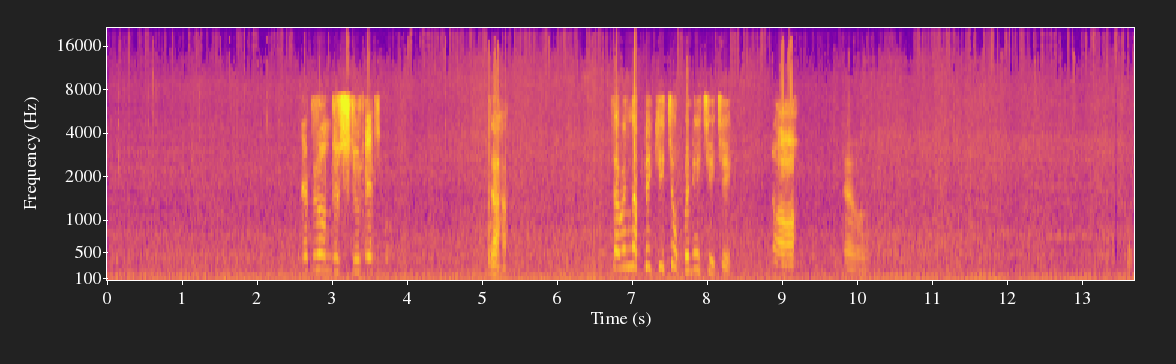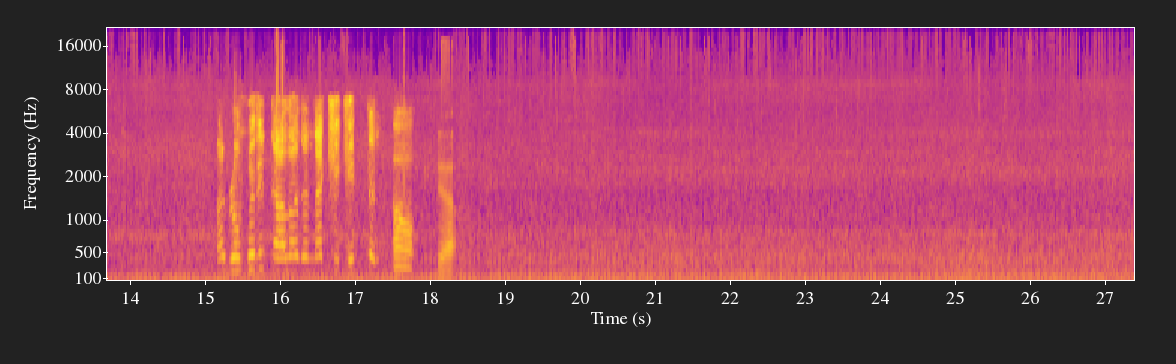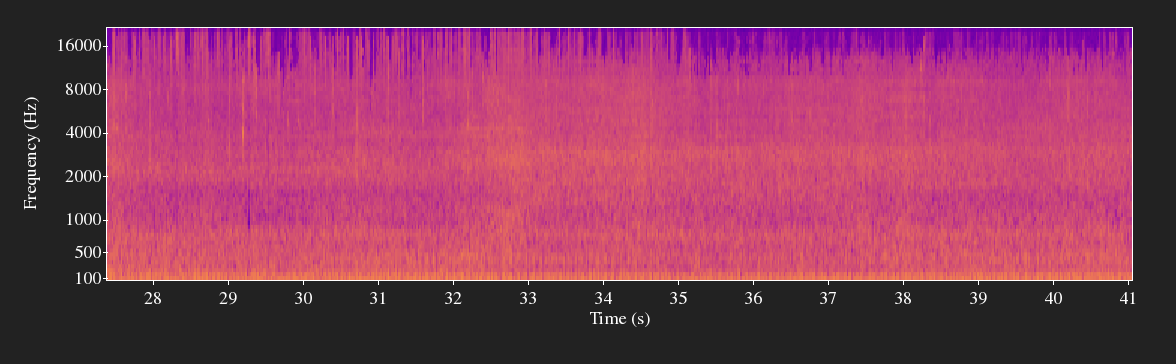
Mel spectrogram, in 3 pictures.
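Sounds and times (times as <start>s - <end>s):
motorcycle engine cruising: 0.0s - 41.0s
wind and road noise: 0.0s - 41.0s.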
